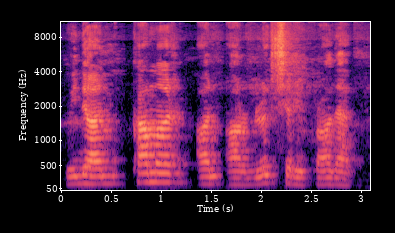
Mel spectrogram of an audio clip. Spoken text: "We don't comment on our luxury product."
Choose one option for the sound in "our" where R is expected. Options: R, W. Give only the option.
R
